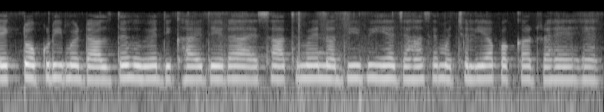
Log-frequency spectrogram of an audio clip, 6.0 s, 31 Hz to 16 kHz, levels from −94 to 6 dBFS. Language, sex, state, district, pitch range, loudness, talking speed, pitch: Hindi, female, Punjab, Kapurthala, 200-210 Hz, -17 LUFS, 200 wpm, 205 Hz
